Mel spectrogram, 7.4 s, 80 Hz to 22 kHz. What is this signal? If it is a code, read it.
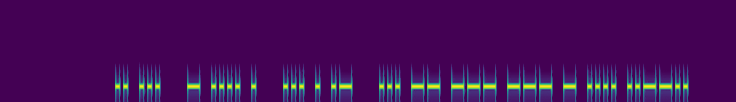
Morse code, heard as a keyed tone, about 30 wpm, 700 Hz. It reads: IS THE SEA SMOOTH?
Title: Sentences from Top 1400 Words 30wpm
